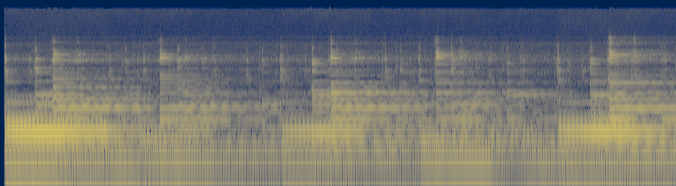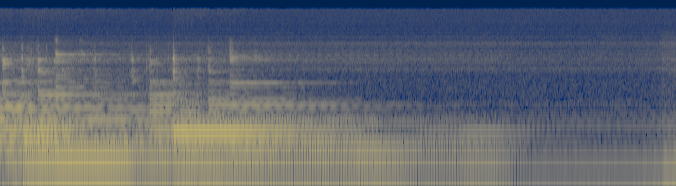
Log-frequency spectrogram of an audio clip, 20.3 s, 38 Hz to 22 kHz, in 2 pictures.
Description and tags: chordal meanderings 2
a little guitar move in E
ambient, chordal, guitar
